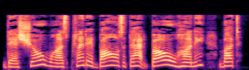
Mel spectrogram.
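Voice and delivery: slow, high, mincing stage delivery; demure Southern belle. A narrator's reading. Darlene fluffing her line on stage, affectedly demure. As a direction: recite it coyly through a rosebud pout. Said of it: "making a rosebud of her mouth".

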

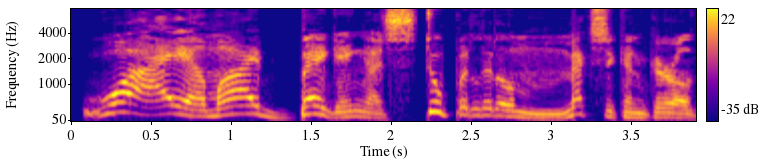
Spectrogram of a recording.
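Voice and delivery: mildly shouted angry outburst, starting high. A narrator's reading. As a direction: raise the voice in anger, then drop. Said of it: "then I got angry".

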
